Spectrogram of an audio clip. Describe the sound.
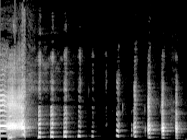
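A voice imitates a frightened cat: a sharp, breathy hiss bursts out first, then a string of short, whiny yowling yelps follows in an uneven, stuttering rhythm, fairly loud.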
